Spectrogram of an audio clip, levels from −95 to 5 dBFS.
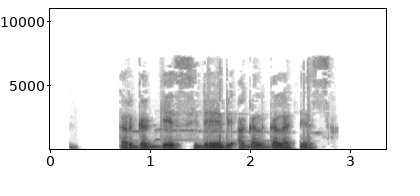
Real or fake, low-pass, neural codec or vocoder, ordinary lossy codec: real; 7.2 kHz; none; MP3, 32 kbps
